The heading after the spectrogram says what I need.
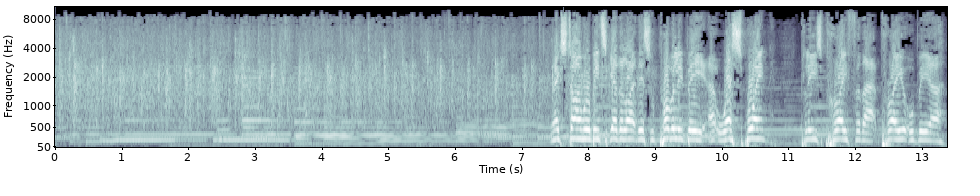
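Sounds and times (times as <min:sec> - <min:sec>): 
audience applauding in a church: 0:00.0 - 0:09.3
sustained organ or keyboard chords: 0:00.0 - 0:13.3
speech: 0:07.4 - 0:13.3.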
